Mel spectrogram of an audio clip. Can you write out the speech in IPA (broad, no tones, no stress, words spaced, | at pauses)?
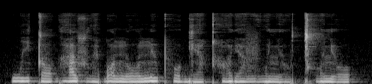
witɔ ɡʱasʷæ̤ɓɔno nɨpʰoɡʲæ̤ qʰo̤ɾʲa̤vo̤ lʲɔ̤ ǀʰɔ̤lʲo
